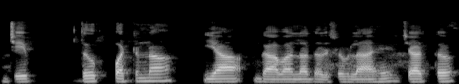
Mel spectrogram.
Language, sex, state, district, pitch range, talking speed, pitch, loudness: Marathi, male, Maharashtra, Nagpur, 125-145 Hz, 115 wpm, 135 Hz, -19 LUFS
